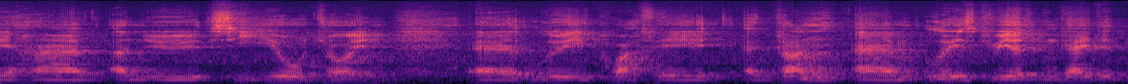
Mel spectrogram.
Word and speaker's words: Louis Coiffait-Gunn: You did pronounce it right, it's Louis Coiffé-Gunn.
